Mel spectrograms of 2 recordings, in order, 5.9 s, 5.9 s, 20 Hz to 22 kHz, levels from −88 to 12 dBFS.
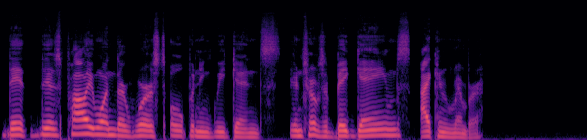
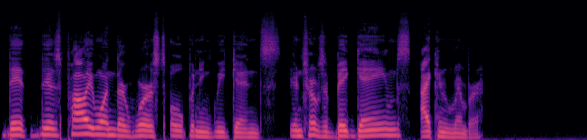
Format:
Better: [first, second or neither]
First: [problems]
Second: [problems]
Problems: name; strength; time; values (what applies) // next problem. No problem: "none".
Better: neither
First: none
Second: none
